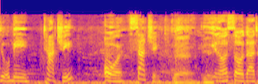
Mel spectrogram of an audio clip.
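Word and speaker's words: Sakyi: t-a-k-y-i or t-a-k-y-i-i and so to the name sachi s-a-k-y-i-i so that it would be touchy or sachi yeah you know so that at some point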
